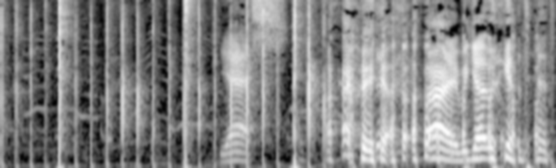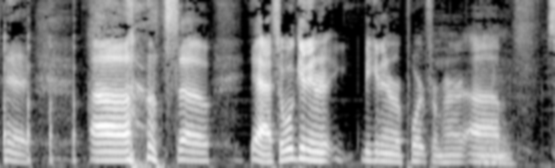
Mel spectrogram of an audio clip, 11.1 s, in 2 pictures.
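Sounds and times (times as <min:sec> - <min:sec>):
louder spaced-out slow claps: 0:00.0 - 0:03.8
speech: 0:02.2 - 0:11.1
laughter: 0:03.0 - 0:07.4.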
